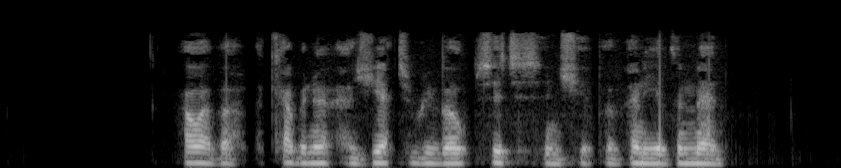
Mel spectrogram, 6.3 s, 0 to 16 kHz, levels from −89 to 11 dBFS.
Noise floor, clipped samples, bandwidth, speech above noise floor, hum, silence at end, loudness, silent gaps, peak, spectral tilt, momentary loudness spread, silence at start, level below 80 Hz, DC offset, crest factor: -78 dBFS; under 0.1%; 8 kHz; 54 dB; none; 0.9 s; -24 LUFS; none; -6 dBFS; -6 dB/octave; 9 LU; 1.4 s; -56 dBFS; under 0.1%; 18 dB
